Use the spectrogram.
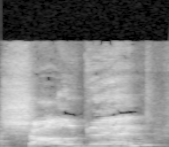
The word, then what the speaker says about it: Charldyn: And we got Charldyn. Did I say it right? Yes. Okay, good. Finally. We got Charldyn.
